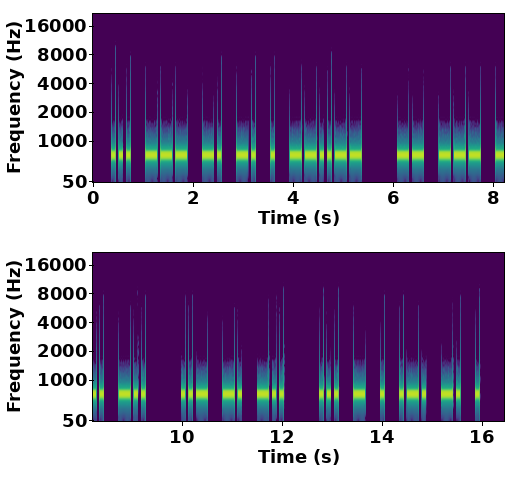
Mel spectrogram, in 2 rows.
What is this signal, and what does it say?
Morse code, heard as a keyed tone, about 16 wpm, 680 Hz. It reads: SONNE, MOND UND STERNE
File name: Morsekurs / Witze / Witz 21.November 2023 70 F80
